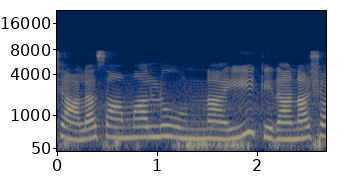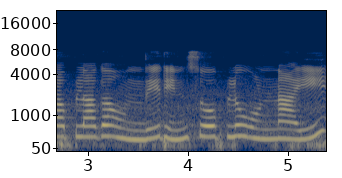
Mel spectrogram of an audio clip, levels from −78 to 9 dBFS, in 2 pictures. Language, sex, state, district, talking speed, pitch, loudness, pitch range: Telugu, female, Andhra Pradesh, Guntur, 110 wpm, 285 Hz, -21 LUFS, 255-305 Hz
